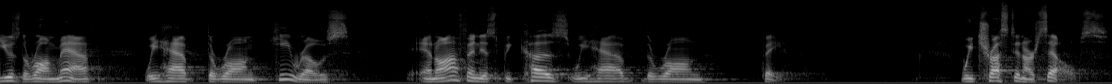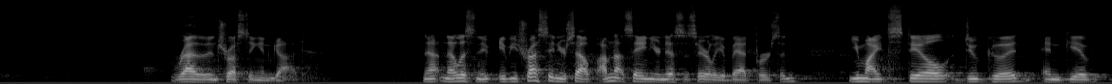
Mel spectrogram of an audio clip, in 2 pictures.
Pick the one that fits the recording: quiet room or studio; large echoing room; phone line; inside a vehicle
large echoing room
